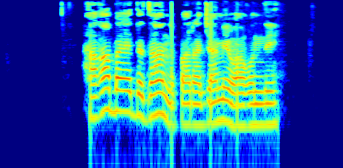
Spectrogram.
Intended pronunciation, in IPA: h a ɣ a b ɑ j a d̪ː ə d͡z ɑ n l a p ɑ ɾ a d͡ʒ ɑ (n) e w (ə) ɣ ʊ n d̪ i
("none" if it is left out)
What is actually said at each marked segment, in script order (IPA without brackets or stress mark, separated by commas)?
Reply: m, ɑ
